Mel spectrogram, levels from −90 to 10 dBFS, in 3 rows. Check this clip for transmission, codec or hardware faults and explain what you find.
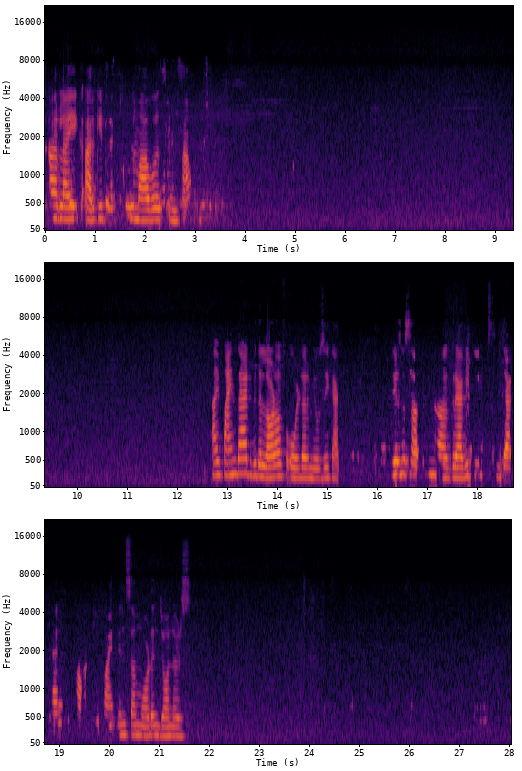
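Two echo-cancellation faults affect this speech clip: the talker's speech is suppressed during double talk, and the other side's voice leaks through.

Speech suppressed in double talk, 0 to 3.1 s and 15.24 to 20.24 s: the echo canceller likely could not tell the talker from the loudspeaker echo while both spoke, so it attenuated everything. The speech dips by around 15 dB early on, for about a second and a half in total. Later it drops by roughly 30 dB for about four seconds.

Other side's voice leaking through, 1.21 to 3.63 s, 15.95 to 16.66 s, 17.81 to 19.08 s, 26.04 to 26.09 s and 27.42 s to the end: echo cancellation likely left residual loudspeaker pickup in the microphone signal. A second voice sits well below the talker, loudest at 17.81 to 19.08 s (around 10 dB down) and faint near the end.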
